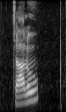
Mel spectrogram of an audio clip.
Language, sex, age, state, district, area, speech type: Hindi, male, 30-45, Rajasthan, Bharatpur, rural, read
